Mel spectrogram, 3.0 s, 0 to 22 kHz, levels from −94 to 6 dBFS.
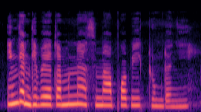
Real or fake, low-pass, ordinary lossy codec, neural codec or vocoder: real; 14.4 kHz; AAC, 64 kbps; none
